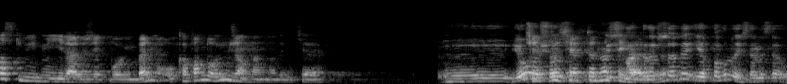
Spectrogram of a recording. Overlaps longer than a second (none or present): present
